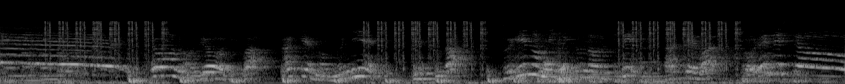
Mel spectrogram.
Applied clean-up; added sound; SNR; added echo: none; Typewriter; 13 dB; reverberation time 0.9 s.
